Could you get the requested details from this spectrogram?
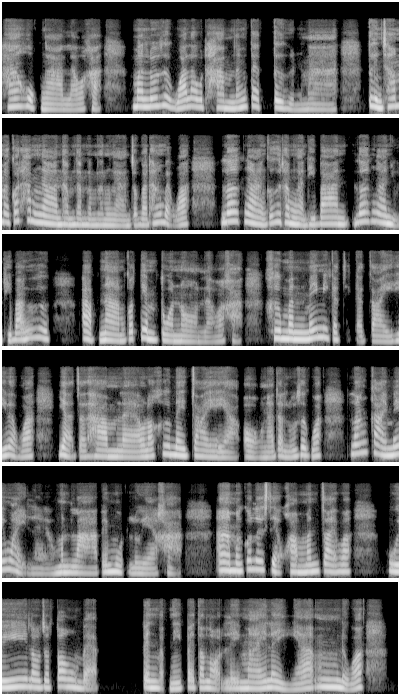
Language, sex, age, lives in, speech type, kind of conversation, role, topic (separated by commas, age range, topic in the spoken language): Thai, female, 30-34, Thailand, conversation, advice, user, จะเริ่มโปรแกรมออกกำลังกายอย่างไรดีเมื่อยังขาดความมั่นใจ?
